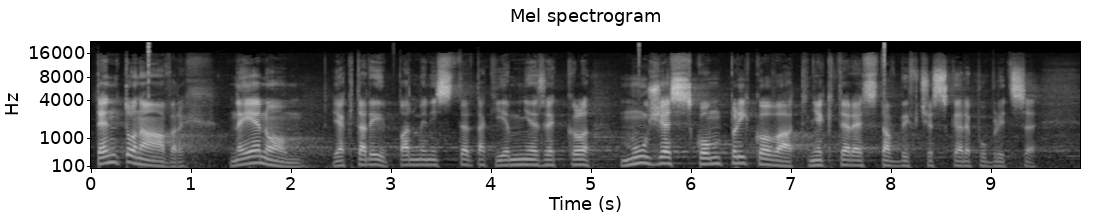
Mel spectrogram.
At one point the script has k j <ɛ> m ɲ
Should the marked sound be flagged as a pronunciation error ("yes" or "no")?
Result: no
